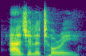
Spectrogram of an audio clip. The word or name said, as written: adulatory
